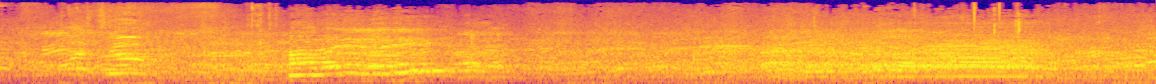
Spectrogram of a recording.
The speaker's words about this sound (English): There was her first moo of the day. Yeah, you're a movie star now. Cow. She's all purple.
